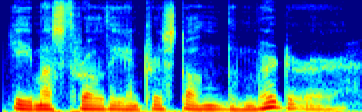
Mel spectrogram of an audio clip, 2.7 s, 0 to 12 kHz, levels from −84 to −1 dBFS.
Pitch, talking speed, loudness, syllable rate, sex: 110 Hz, 175 wpm, -16 LUFS, 4.7 syllables/s, male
